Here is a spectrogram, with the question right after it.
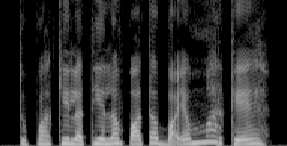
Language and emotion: Tamil, fearful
